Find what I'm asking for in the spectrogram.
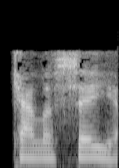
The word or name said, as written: calisaya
